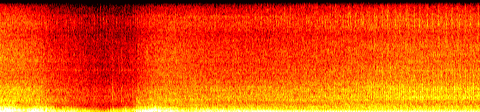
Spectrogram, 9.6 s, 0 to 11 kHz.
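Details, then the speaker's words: 2013 Subaru Impreza 2.0 non-turbo after misfire diagnosis found spark tracking to ground from spark plug marks, codes cleared: steady, even engine note with smooth low rumble, no skips or stumbles; running cleanly. "Se volvieron a borrer los códigos lo echamos a andar y parejito vamos ech andar para que ustedes lo vean"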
